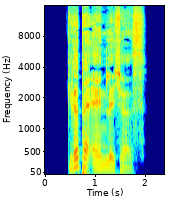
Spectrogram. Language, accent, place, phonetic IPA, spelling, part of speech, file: German, Germany, Berlin, [ˈɡʁɪpəˌʔɛːnlɪçəs], grippeähnliches, adjective, De-grippeähnliches.ogg
- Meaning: strong/mixed nominative/accusative neuter singular of grippeähnlich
